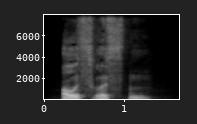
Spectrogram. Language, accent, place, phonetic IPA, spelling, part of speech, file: German, Germany, Berlin, [ˈaʊ̯sˌʁʏstn̩], ausrüsten, verb, De-ausrüsten.ogg
- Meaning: to equip, to supply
